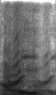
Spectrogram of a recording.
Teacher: یا لین کا قاعدہ ہے بغیر کھینچے بغیر جھٹکا دیے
